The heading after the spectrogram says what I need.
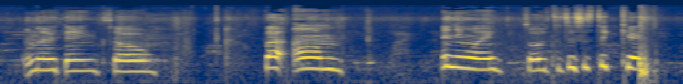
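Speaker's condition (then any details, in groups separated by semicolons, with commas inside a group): Speech impairment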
